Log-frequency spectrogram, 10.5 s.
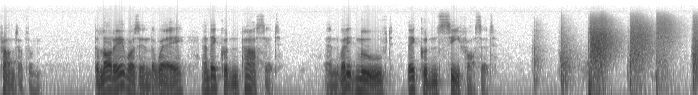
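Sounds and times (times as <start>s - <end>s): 
speech: 0.0s - 0.7s, 1.4s - 4.2s, 4.8s - 8.1s
whip lash hitting a horse: 8.8s - 10.4s.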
